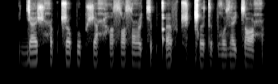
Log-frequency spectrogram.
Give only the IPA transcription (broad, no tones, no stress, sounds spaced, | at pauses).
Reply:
ɟ æ ʃ ħ ə p ʈ͡ʂ ʌ p ʊ p ʃ æ ħ h æ sˤ ʌ sˤ ʕ ʊ c ə p qʼ i f ʈ͡ʂ ɪ ǁ ə t ə p ʁʷ ʌ z æ c ɑ ħ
